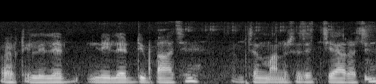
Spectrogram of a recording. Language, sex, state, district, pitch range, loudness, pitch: Bengali, male, Assam, Hailakandi, 95-110 Hz, -18 LUFS, 100 Hz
